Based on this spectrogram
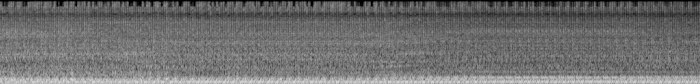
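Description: Steady, even four-cylinder beat with a deep smooth exhaust note and no knocks or ticks; the engine sounds healthy.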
